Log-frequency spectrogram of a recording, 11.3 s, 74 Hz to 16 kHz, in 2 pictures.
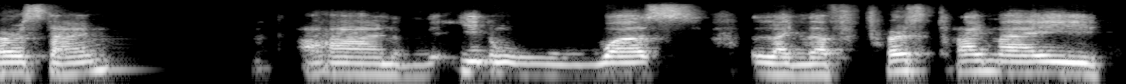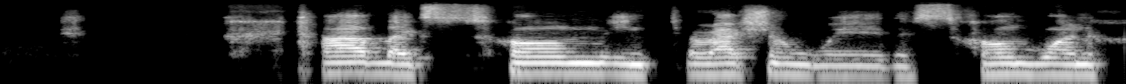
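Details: Adult man who has stuttered since age 4 and still clearly stutters; speech therapy and support groups helped him; stuttering.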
